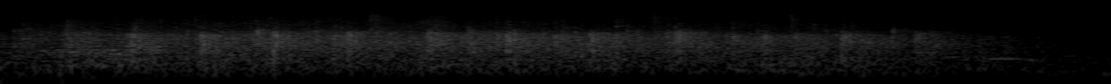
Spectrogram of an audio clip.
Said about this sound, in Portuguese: É um aplaudir, eu vou ficar feliz. Aplaudei para Jesus, vai.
